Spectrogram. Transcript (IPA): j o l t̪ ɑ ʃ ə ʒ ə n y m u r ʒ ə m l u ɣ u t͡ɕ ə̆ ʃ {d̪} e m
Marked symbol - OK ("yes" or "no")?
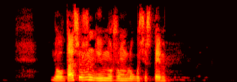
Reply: no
